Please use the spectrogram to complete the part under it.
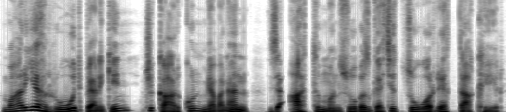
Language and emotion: Kashmiri, sad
